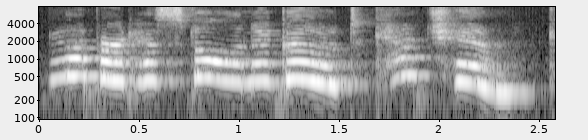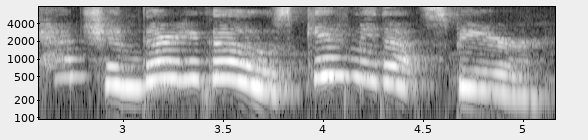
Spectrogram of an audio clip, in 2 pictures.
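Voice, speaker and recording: Lady doing a sneaky cartoonish storybook dog, high pitched fake panic, echoey and distant. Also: lively intonation, unhurried. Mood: mock alarm. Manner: theatrical cries of alarm and feigned innocence. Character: sly male dog, scheming trickster who fakes alarm. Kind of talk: children's folktale read-aloud. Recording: echoey room, distant microphone.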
